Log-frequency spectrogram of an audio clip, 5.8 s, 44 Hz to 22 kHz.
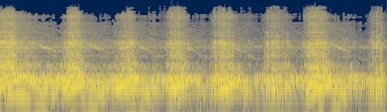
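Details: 1992–1996 Toyota Camry engine surging and sagging about once a second, never settling into a steady idle; hard starting, white smoke, stalling 3–4 times when started, before the standalone wiring harness, which afterwards fires it up every time.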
